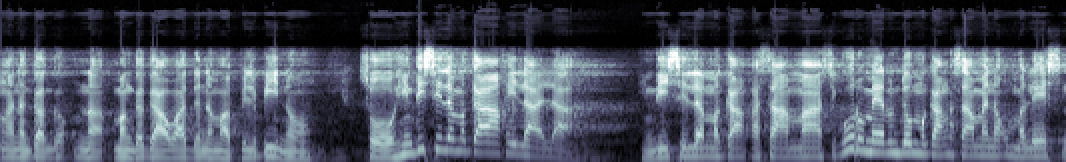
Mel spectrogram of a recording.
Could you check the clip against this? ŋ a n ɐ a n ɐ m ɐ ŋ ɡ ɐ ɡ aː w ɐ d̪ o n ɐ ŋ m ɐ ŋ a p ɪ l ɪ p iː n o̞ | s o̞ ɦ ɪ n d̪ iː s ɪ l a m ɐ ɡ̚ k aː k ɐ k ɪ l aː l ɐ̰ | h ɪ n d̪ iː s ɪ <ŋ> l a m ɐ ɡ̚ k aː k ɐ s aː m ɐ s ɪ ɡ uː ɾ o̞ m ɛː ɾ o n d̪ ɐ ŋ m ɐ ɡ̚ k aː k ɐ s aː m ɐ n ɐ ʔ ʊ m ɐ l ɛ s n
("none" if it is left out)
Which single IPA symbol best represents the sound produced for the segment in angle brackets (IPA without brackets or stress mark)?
none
